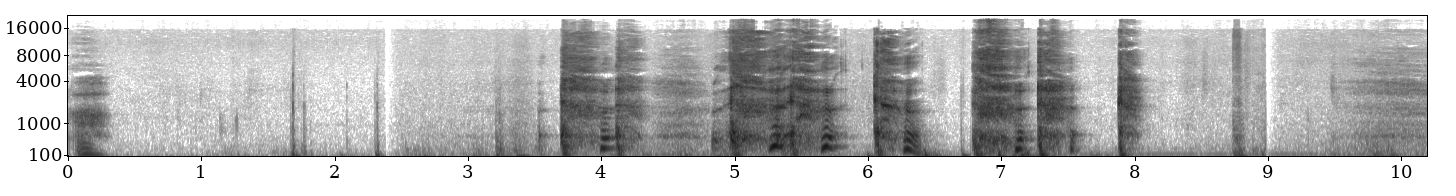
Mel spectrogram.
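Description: Run of about six harsh, loud coughs in quick succession after some quieter breaths; coughing during flu.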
